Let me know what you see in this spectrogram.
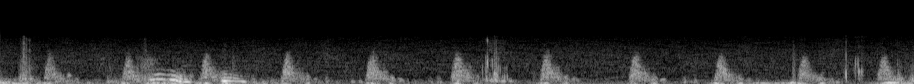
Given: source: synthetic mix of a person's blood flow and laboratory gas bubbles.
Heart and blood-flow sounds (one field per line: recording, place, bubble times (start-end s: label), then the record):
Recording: Doppler ultrasound of blood flow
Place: subclavian vein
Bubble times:
0.17-0.36 s: bubbles
1.35-1.58 s: bubbles
1.88-1.94 s: bubbles
4.79-5.16 s: bubbles
8.44-8.50 s: bubbles
8.53-8.65 s: bubbles
8.96-9.15 s: bubbles
From the record:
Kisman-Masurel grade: 121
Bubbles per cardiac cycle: 1 to 2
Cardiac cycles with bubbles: 10 to 50%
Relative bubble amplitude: barely perceptible (0.100 to 0.250)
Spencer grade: 2 (many but less than half of the cardiac periods contain bubble signals, singularly or in groups)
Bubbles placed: anywhere in the cardiac cycle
